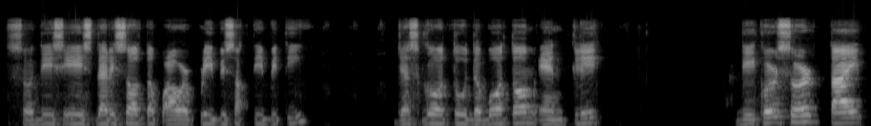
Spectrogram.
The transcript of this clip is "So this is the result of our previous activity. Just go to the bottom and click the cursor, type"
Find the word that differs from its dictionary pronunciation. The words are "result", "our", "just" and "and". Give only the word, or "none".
result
